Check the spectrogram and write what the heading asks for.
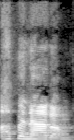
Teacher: we don't pronounce it them we say m we take off the th sound so up and atom sounds like you're gonna you're gonna face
